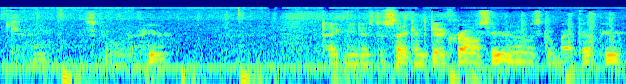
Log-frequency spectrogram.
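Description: A middle-aged man giving a step-by-step painting demonstration as a gentle, unhurried instructor, talking in short soft phrases while he works. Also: lowish voice. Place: indoor dark studio, standing at easel. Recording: loud noise behind the voice.

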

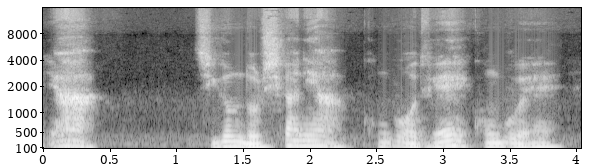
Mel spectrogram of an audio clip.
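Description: A man's voice: fairly low pitch, measured pace, slight background noise, pitched above the performer's own voice, natural voice. A man voicing a pushy male spirit that clings to a person and goads him, taunting and egging him on. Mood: goading. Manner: taunting, egging on with nagging tags.

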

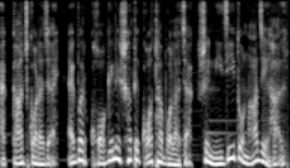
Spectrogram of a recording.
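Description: A man voicing a village man in a cartoon who plots against a troublesome aunt, talking in a brisk, plotting way. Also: medium pitch, sing-song, darkish tone, soft background music, close to an everyday voice. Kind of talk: cartoon voice acting.

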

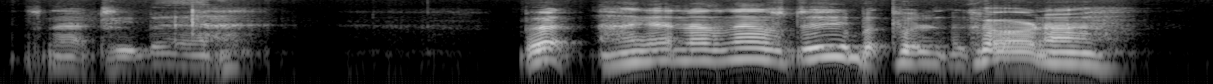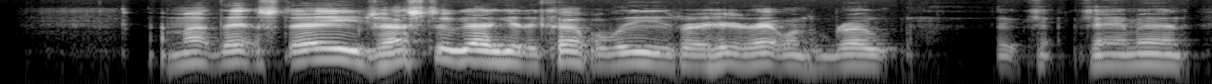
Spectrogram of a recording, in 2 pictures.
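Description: Rambling man in his garage. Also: medium pitch. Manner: rambling, folksy, thinks aloud with many uhs. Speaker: home mechanic vlogger. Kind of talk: casual workshop vlog. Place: home garage with engine on a stand. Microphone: handheld phone camera.

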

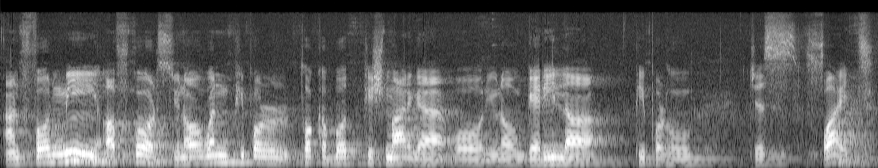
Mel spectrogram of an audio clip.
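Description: Here a Kurdish-accented author guest from Iranian Kurdistan answers questions in a conversational stage interview, using English as his second language. His mid-range, somewhat dark voice keeps fairly even intonation, though he halts, hunts for English words, and repeats himself. The live event's hall reverb is audible.

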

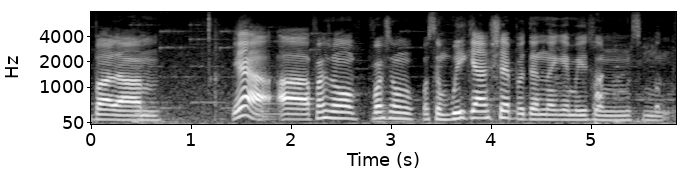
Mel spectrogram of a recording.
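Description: A man's voice: medium pitch, measured pace. Slightly slurred man, numb from the dentist. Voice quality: slightly slurred speech from a numb mouth after dental shots. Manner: rambling, repetitive, profane. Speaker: video game player hosting an episode series. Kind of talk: casual gameplay commentary. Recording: game music behind the voice. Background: video game music.

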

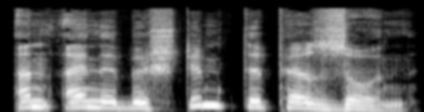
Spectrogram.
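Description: A man's voice: sits high, very animated, takes it slowly, a little mellow, no echo, studio quality, pitched above the performer's own voice, full character voice. A man reading an audiobook, voicing a confident, cheerful male detective who talks in a teasing, cryptic way. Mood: knowing. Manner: teasing, cryptic, self-assured. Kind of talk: audiobook character voice.

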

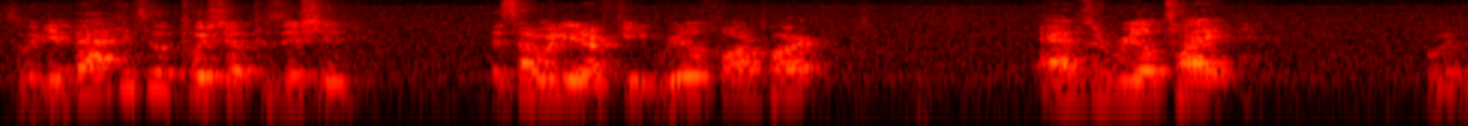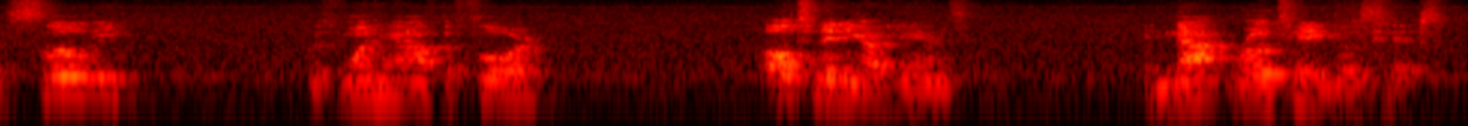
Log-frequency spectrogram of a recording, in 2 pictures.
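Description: A man's voice: fairly high pitch, moderate pace, fairly bright tone, distant mic. A man working as a fitness trainer, talking through a home workout with coaching cues. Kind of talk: workout instruction. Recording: roomy echo, off-mic, faint hiss.

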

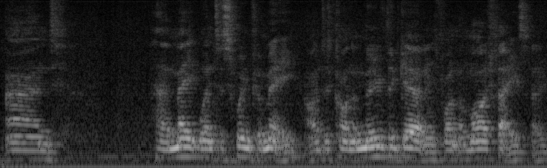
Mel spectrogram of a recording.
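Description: A man's voice: fairly low pitch, steady tone, moderate pace, warm tone. A young man from England, one of the vloggers, telling crude, laughing stories in casual chat with friends. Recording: echoey room, far from the mic, faint hiss.

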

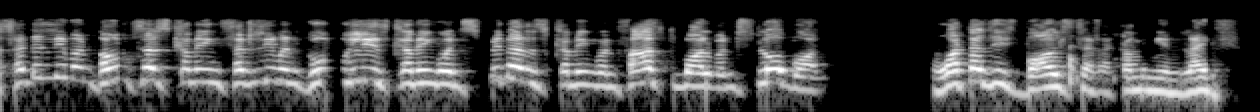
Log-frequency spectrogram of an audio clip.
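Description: Man, high voice, emphatic spiritual teacher, repetitive phrasing, dull video-call audio. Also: fairly bright tone, no echo. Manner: emphatic, repeats phrases for effect. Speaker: spiritual teacher leading an online discussion. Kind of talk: spiritual discourse with questions to listeners.

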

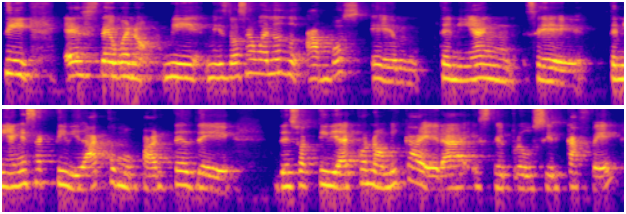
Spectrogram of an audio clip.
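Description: Over a webcam from an echoey room at home, a Costa Rican businesswoman earnestly answers an interviewer as a guest. She speaks a little slowly in a high-leaning, sharp-toned voice, restarting her sentences often and filling pauses.

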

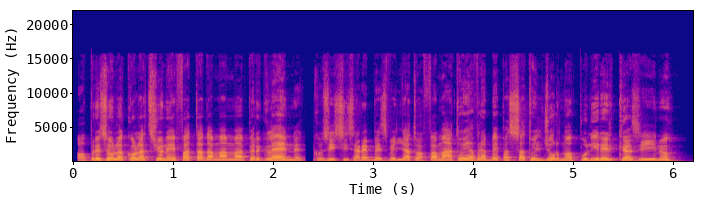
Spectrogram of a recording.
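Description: A man narrating an animated teen story in a lively, mischievous storytelling voice. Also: on the high side, fast.

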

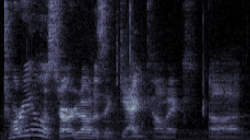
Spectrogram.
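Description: A man's voice: mid-range voice, huge pitch swings, normal speed, pushed and bright, slight background noise. A man co-hosting a game let's play in casual, laid-back chat with many fillers.

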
